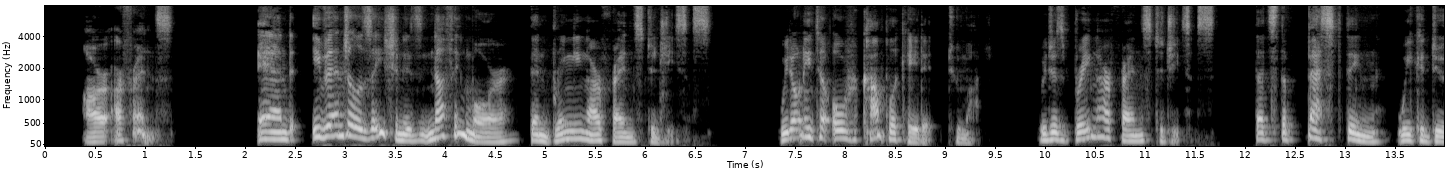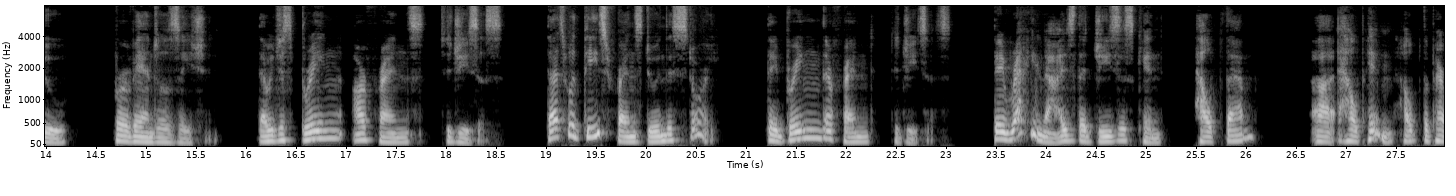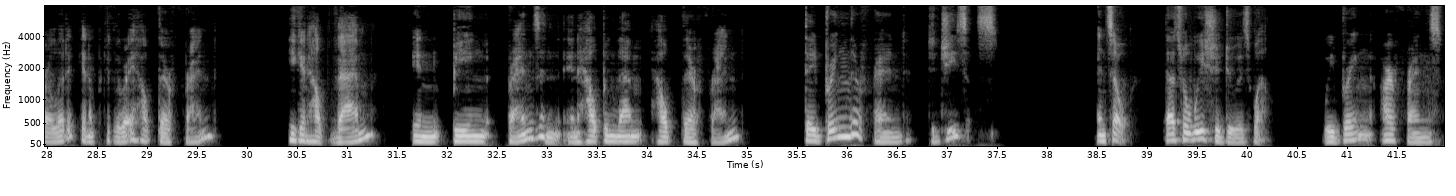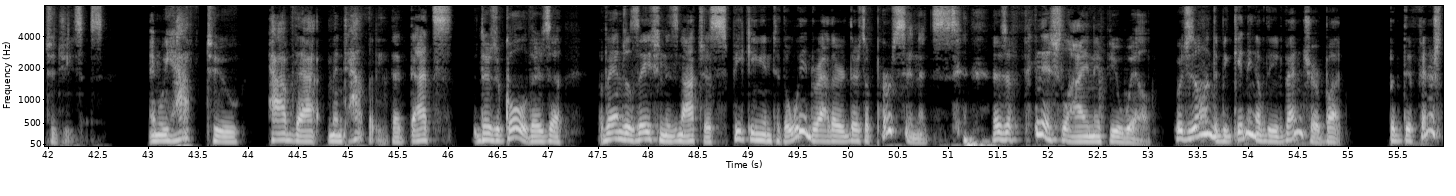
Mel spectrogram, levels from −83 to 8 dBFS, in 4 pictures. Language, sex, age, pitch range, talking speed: English, male, 30-49, 105-145 Hz, 175 wpm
